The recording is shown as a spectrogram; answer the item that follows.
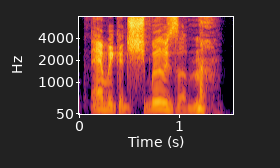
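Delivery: fake goblin creature voice. Narrating a fantasy game, the speaker answers as Schmigglesby in a goblin voice. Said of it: "the goblin says".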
